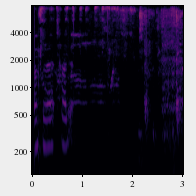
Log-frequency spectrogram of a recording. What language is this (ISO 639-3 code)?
zho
